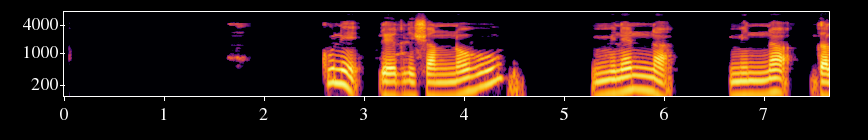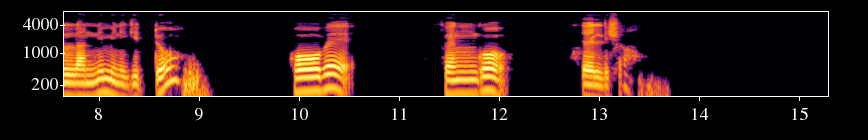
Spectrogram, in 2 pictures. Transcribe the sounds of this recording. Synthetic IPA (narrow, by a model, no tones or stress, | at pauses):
kʊnɪɗeːlːɪʃɐnːɔhʊ | mɪnɛnːɐ | mɪnːɐ | ɡɐlːɐnːɪmɪnɪɡɪd̪̥ːɔ | hoːbɛ | fɛŋɡɔ | ɗeːlːɪʃɐ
